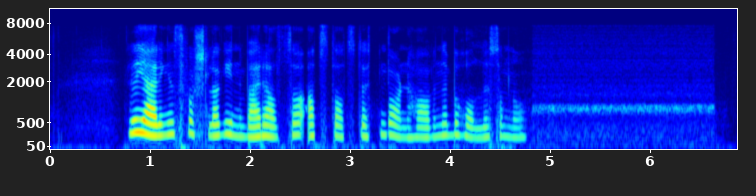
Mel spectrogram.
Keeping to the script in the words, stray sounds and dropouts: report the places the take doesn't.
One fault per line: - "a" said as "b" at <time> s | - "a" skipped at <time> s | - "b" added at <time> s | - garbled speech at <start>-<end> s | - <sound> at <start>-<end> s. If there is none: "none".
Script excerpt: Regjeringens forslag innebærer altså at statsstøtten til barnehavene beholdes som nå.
- "til" skipped at 3.4 s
